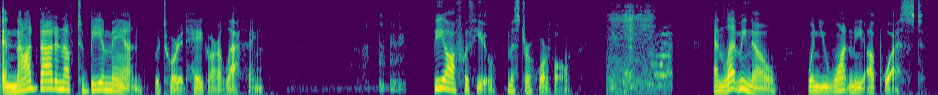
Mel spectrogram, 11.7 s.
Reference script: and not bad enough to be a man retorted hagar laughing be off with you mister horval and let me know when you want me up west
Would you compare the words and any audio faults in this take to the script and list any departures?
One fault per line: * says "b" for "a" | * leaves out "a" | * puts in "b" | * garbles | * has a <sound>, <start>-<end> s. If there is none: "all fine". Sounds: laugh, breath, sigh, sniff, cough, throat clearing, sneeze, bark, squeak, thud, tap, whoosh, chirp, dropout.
* has a throat clearing, 3.6-5.1 s
* has a sniff, 7.6-8.4 s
